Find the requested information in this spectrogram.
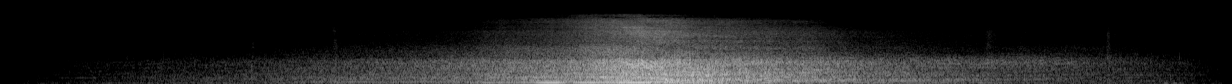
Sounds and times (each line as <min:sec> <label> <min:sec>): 0:01.1 Vehicle passing 0:11.9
